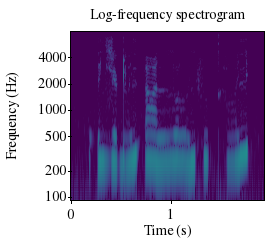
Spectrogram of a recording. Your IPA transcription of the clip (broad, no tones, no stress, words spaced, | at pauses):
ʔəlʲʑɑɖɑ̤lʲ ʔɑlːulˠṳlʲfu kʰɑ̤lʲ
